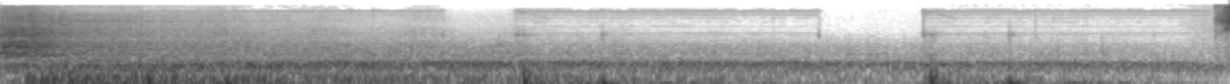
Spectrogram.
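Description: Dramatic suspense background score of a TV serial: a sustained low drone with a handful of deep thumps at uneven spacing, held under a silent, tense pause.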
